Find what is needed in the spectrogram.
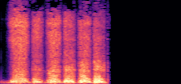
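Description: A harsh, scratchy rasp in about five quick pulses, lasting just over a second and cutting off abruptly.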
